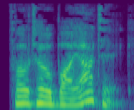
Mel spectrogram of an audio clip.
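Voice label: "photobiotic", British English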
